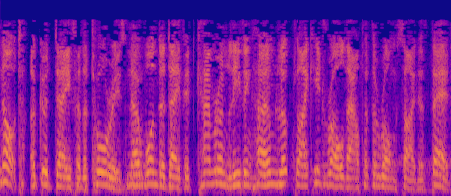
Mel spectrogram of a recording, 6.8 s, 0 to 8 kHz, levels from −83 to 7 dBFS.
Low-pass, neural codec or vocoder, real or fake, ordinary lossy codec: 7.2 kHz; vocoder, 24 kHz, 100 mel bands, Vocos; fake; MP3, 24 kbps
